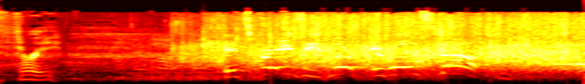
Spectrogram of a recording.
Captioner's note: audience applauds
